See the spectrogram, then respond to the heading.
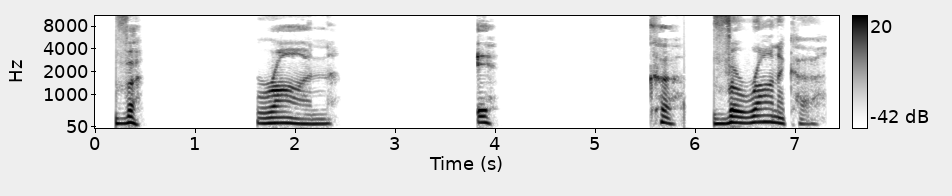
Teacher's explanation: Stress Ron and keep ih light.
